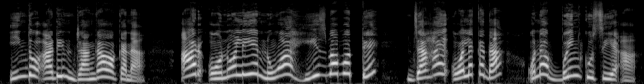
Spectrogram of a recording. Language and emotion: Santali, angry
